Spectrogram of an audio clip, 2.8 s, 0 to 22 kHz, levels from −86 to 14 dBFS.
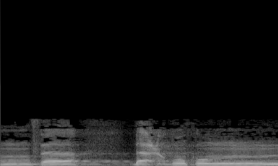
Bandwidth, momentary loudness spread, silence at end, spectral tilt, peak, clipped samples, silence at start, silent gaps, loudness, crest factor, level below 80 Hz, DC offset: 6.4 kHz; 11 LU; 0 s; -7.5 dB/octave; -8 dBFS; under 0.1%; 0 s; none; -22 LUFS; 14 dB; -56 dBFS; 0.3%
